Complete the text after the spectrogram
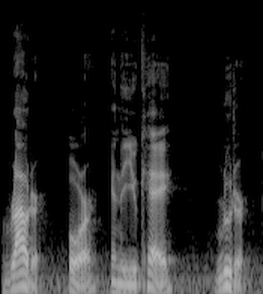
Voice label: "router" pronounced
